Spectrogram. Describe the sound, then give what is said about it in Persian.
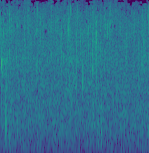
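Light rain falls in a soft, even patter, with a couple of slightly sharper drops standing out against the quiet, steady hiss. “بارون گرفت. آره داره بارون میاد.”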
